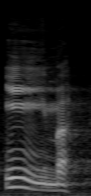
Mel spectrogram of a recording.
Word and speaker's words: Eyam: He said, there's a story about a village called Eyme. It's spelled E-Y-A-M.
